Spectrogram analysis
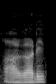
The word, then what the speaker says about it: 東: いきましょうこれね東と書いてあがりと言いますね行きましょうまあ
